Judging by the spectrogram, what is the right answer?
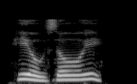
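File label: Vietnamese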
